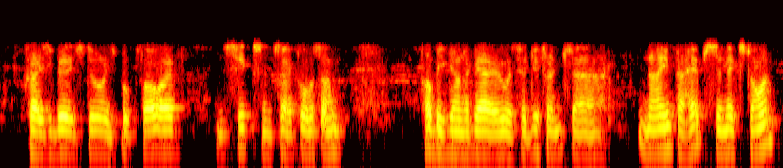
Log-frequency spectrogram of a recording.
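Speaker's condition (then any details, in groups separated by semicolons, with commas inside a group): Parkinson's disease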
